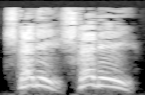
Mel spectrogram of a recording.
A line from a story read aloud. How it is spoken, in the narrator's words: roared Jack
